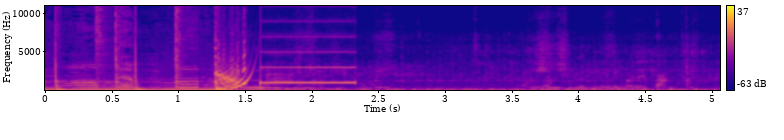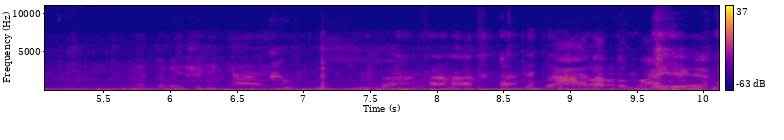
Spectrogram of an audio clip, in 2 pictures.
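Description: Intro jingle music ending in a rising whoosh and a loud, steady beep about a second long. Then the cabin of a moving passenger jeepney: the engine's low, steady rumble under passengers' chatter.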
